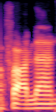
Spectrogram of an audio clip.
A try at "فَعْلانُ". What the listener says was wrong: No dhammatain, no tanween here. Some nahu issues. No tanween.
